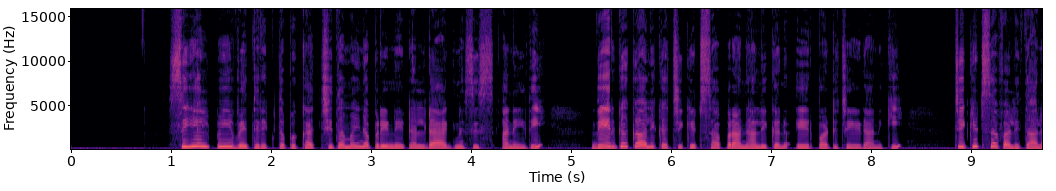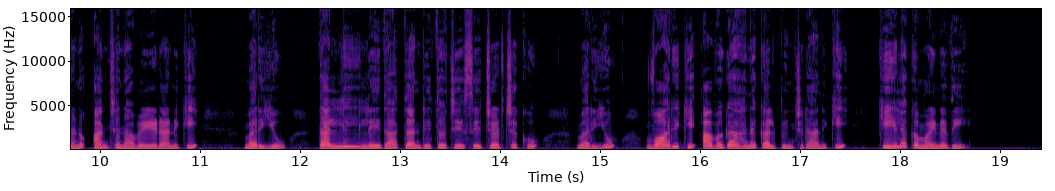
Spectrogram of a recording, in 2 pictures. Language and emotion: Telugu, neutral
